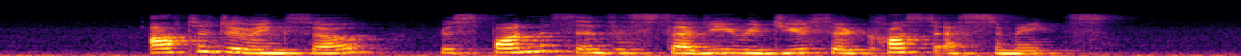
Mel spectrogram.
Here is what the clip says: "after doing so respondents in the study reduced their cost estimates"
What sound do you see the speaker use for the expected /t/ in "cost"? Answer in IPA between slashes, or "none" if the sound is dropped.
/t/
